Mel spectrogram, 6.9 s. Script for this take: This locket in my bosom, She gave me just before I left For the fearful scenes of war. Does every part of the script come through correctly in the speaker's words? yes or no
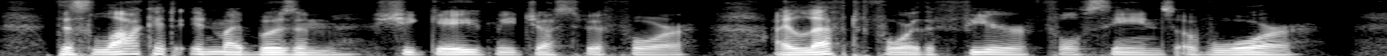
yes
